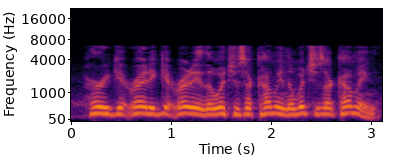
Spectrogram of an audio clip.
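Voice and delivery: urgent high shout; yelling. Acted. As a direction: shout the warning in a rush. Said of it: "he yelled".

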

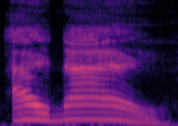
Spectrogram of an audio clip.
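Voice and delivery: proud Australian "I know" with a hard I; Australian accent. Shown as a demonstration. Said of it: "That's better".

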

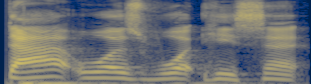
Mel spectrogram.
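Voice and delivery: ordinary talk

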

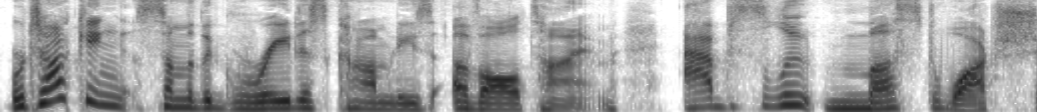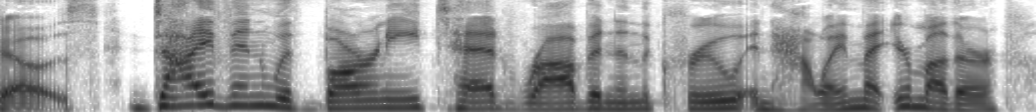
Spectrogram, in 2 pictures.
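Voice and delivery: upbeat host-read streaming ad; podcast ad spot, read casually. Acted. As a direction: sell the show to listeners. Host reads a Hulu ad.

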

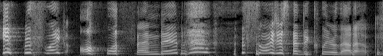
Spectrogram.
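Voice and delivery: words bubbling with laughter; laughing. Real, not acted. Wife retelling husband's offence, laughing while talking.

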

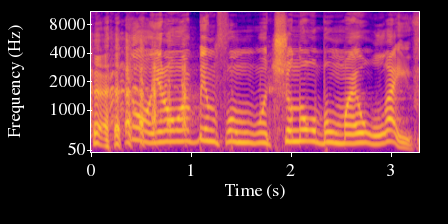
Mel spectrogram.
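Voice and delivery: a light Italian New Yorker voice; a touch of New York Italian. Acted. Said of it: "Italian, New Yorker?".

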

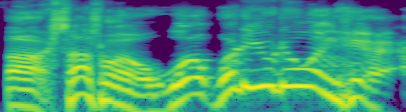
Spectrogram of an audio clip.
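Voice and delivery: lightly put-on Nixon, rising in mock surprise; a hint of a glad-handing politician. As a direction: Nixon pretending surprise at Louis, mildly imitated. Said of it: "And so Nixon's like".

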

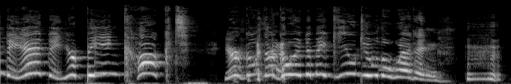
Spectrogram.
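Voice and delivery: high, loud panicked shouting; frantic yelling. Retold or imitated. Barney yelling a warning at Andy as he charges to the jail, high frantic shout. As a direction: yell the warning as you run in.

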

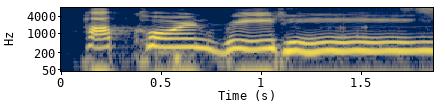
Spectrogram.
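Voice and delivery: slow, stretched-out "Popcorn reading"; playful slow announcement; drawn-out announcement. Acted. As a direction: announce "Popcorn reading" slowly like a game name.

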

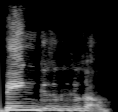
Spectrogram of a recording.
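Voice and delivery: "Bingo" stretched with a stuttered middle; drawn-out agreement. Real, not acted. Co-host agreeing about the co-pastor, stuttered drawn-out Bingo.

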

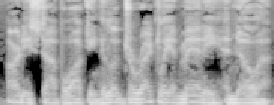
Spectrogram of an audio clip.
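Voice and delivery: plain reading voice

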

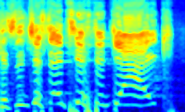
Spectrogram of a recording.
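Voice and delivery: high, pleading mock apology. Apologising to Nancy, high mock pleading voice. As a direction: plead sweetly to Nancy that it was a joke.

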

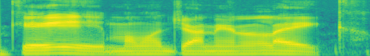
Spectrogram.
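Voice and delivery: low, soft flirting voice; flirty purr. Acted. Mama Johnny flirts with the caller, low and purring. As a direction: purr it seductively down the line.

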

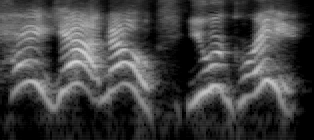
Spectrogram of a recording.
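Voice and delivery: high, loud fake enthusiasm; awkward gushing. Mom praising a boy she never saw play, awkwardly gushing. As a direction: overdo the praise, slowing on the compliment. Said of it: "that was awkward too".

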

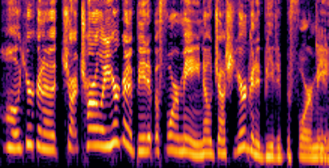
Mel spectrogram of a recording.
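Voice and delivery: high, gushing fake modesty; overly sweet, passing the compliment back; fawning mock politeness. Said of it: "We're all gonna be like".

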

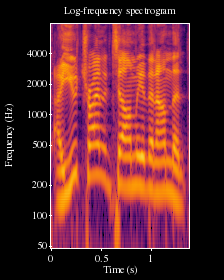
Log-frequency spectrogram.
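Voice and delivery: high, quick disbelieving question; incredulous. Retold or imitated. Retells own disbelief at news.

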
